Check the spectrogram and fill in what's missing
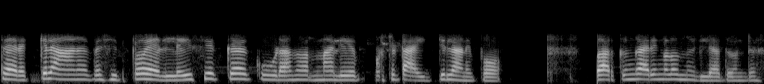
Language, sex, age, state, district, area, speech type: Malayalam, female, 30-45, Kerala, Kozhikode, urban, conversation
